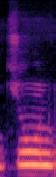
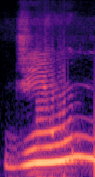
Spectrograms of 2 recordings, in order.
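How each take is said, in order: First: जून said as plain joon; जून with a clean long oo, no glide; correct joon. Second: जून said as jyoon with a y glide; जून as the mistaken jyoon; wrong jyoon. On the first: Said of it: "हमने जून कहा है". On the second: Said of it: "हमने कभी जून नहीं कहा". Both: Shown as a demonstration.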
